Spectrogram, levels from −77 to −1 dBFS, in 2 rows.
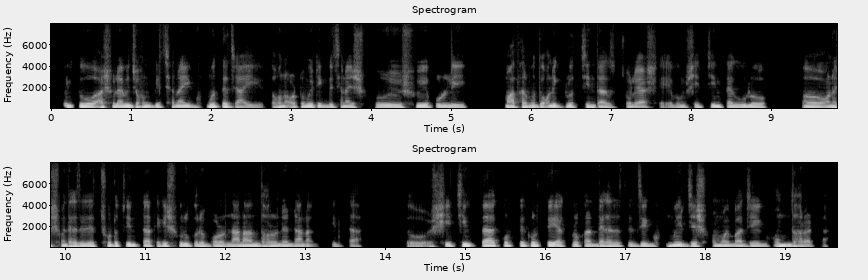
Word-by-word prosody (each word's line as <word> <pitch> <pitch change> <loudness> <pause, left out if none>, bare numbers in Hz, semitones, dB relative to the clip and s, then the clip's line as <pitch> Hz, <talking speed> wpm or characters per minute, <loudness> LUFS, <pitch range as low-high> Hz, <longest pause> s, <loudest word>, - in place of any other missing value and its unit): কিন্তু 140 +2 +1 0.2
আসলে 145 +5 0
আমি 140 - +6
যখন 135 +2 +2
বিছানায় 135 +2 +1
ঘুমুতে 145 +9 +2
যাই, 90 -2 -5 0.3
তখন 120 +2 -1
অটোমেটিক 140 +2 +2
বিছানায় 120 0 -1
শুই 125 +2 -1 0.2
শুয়ে 125 -1 +2
পড়লেই, 120 -3 +1 0.6
মাথার 115 +3 +2
মধ্যে 115 -2 +1
অনেকগুলো 130 -1 +2
চিন্তা 105 -3 0
য - - -2 0.2
চলে 90 -5 -3
আসে। 95 - -16
এবং 100 +1 -5
সেই 110 - -3
চিন্তাগুলো, 115 0 +2 0.6
অ - - +2 0.2
অনেক 110 +1 +1
সময় 115 - -1
দেখা 115 -1 +3
যায় 110 - +3
যে - - +3
ছোট 130 - 0
চিন্তা 125 -3 +2
থেকে 115 0 0
শুরু 120 -2 +2
করে 110 -2 +1
বড় 105 -1 +1
নানান 115 +1 +3
ধরনের 100 +1 +1
নানা 95 0 -3 0.2
চিন্তা। 95 0 -12 0.6
তো 145 - -9 0.3
সেই 125 - 0
চিন্তা 150 +4 +4 0.2
করতে, 150 0 -1
করতে 150 -1 +2
এক 120 - -2
প্রকার 120 -1 -1
দেখা 115 0 +2
যাচ্ছে, 110 +1 -4
যে 120 - +2 0.2
ঘুমের 115 +6 +2
যে 120 - +3
সময় 100 0 -1
বা 100 - 0
যে 100 - -2 0.2
ঘুম 105 +1 +1 0.2
ধরাটা, 90 -1 -6
115 Hz, 170 wpm, -22 LUFS, 105-130 Hz, 0.6 s, আমি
